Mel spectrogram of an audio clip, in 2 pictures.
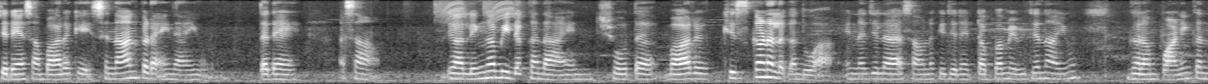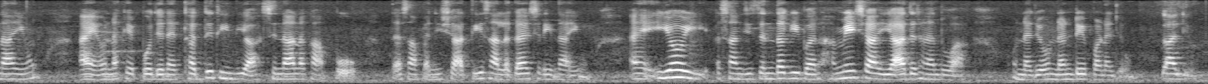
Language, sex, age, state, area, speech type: Sindhi, female, 30-45, Maharashtra, urban, spontaneous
